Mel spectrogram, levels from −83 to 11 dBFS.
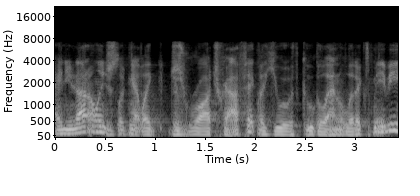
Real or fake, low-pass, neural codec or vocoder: fake; 7.2 kHz; vocoder, 24 kHz, 100 mel bands, Vocos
